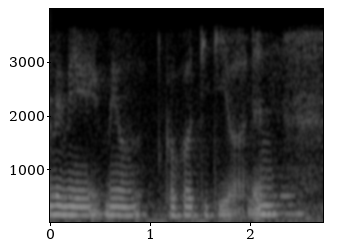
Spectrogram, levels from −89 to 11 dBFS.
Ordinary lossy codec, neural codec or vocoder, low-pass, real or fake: none; none; 3.6 kHz; real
